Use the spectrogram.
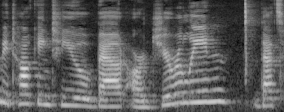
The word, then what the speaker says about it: Argireline: Um, in this episode, I'm going to be talking to you about our giralene. That's how it's pronounced.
